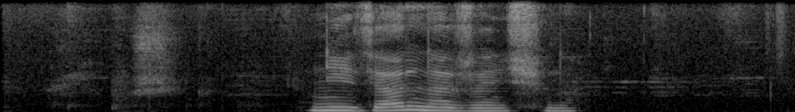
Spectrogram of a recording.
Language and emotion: Russian, neutral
